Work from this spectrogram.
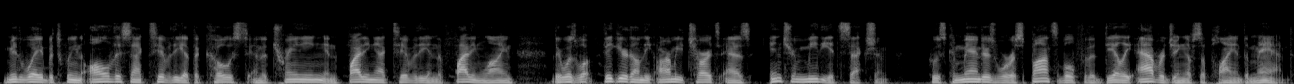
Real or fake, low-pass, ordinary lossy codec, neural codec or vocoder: fake; 7.2 kHz; Opus, 32 kbps; vocoder, 44.1 kHz, 80 mel bands, Vocos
